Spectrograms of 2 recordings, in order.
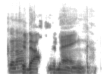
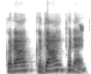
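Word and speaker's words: Gunung Padang: Gunan Punang. Gunan Punang.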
